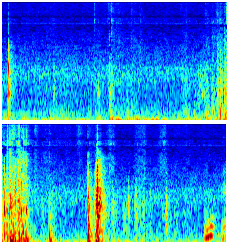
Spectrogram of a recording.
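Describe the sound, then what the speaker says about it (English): Tarot cards being shuffled by hand, soft riffling and tapping that builds into a louder shuffle burst, then a sharp snap, heard fairly quietly in a calm room. "I will be shuffling, because I had already pre-shuffled, so you didn't have to hear this"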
